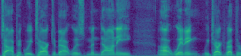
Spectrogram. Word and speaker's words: Mamdani: So pronounce the guy's name who's about to be mayor of New York. Mamdani. Nope. So I got it wrong. Mamdani.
